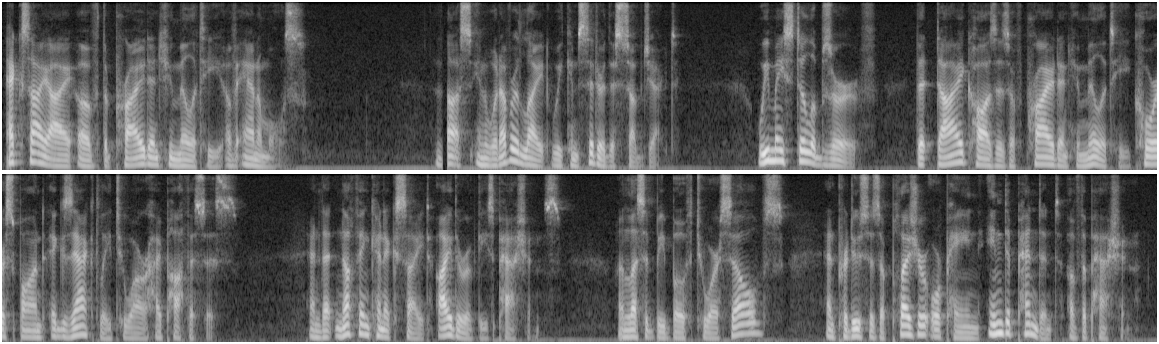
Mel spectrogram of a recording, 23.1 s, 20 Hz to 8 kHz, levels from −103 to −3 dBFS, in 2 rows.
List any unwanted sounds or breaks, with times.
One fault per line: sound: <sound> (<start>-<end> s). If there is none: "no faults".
sound: dropout (4.4-4.5 s)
